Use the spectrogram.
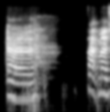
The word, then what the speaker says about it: Fatma: you remember how like the whole part where Fatma, she was seeing the how do you say her name, by the way?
